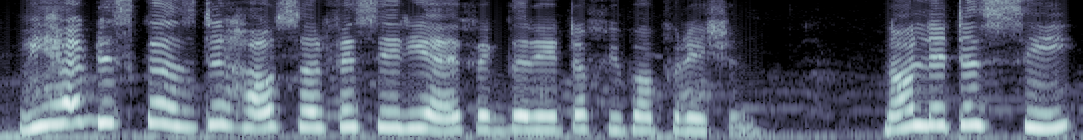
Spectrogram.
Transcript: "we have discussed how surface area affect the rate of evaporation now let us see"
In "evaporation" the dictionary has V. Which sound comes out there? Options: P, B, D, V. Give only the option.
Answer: P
